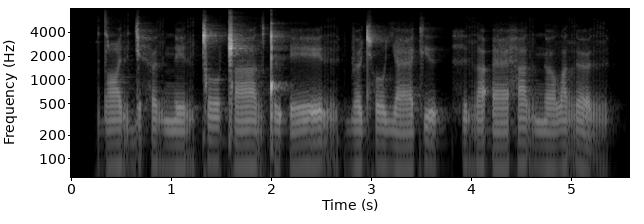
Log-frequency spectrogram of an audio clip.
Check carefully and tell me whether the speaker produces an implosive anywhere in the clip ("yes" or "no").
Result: no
